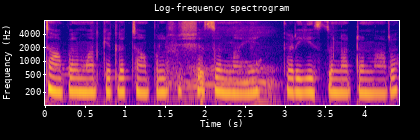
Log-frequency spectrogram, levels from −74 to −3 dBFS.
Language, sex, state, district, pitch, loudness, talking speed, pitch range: Telugu, female, Andhra Pradesh, Visakhapatnam, 205 Hz, -22 LUFS, 110 wpm, 200-210 Hz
